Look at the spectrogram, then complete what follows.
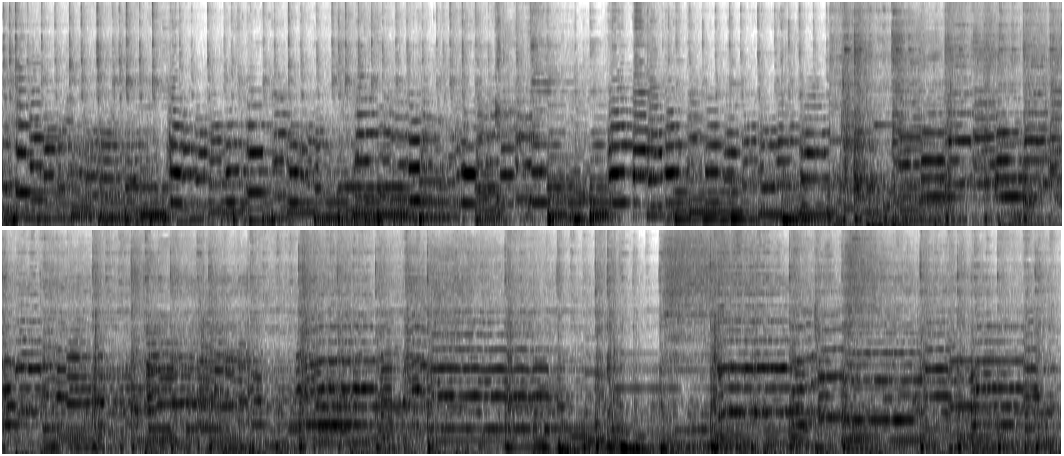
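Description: Live smooth jazz band playing, with guitar and keyboards over a drum kit. About eight seconds in, the bass and drums come in much heavier and the full band plays on.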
